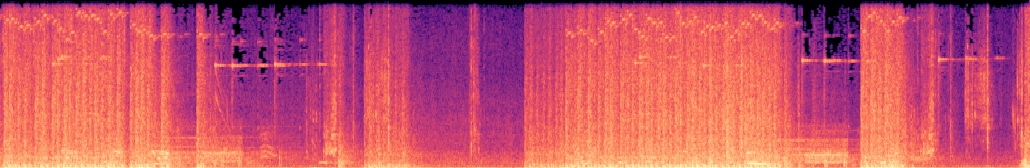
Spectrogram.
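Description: Gunfire from the first-person shooter Adaca: dense, loud bursts of rapid shots and sustained fusillades, pausing briefly around the middle and again near the end before resuming.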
